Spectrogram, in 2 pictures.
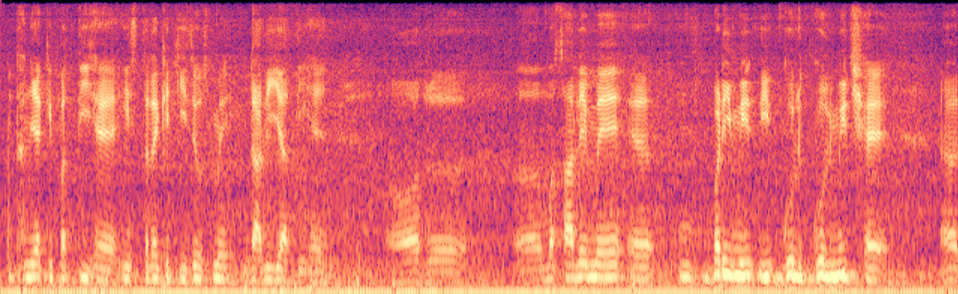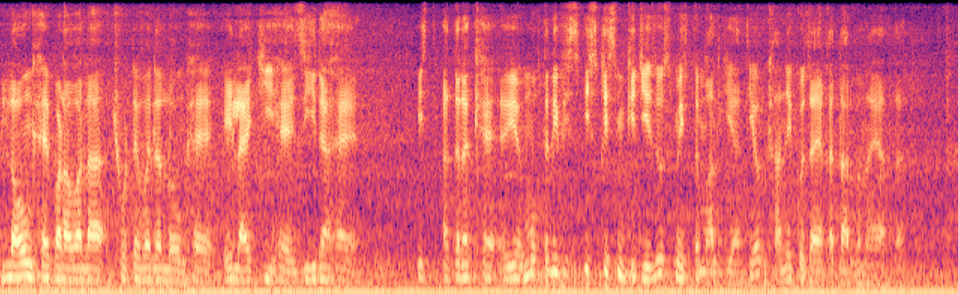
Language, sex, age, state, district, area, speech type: Urdu, male, 45-60, Delhi, South Delhi, urban, spontaneous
